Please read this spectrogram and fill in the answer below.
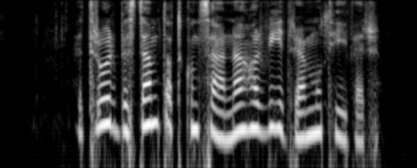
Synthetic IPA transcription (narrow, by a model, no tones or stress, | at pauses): jæɪt̪ʰɾuːɾbəst̪ɛmt̪ɑt̪kʰʊnsæːɳəɦɑːɾʋiːd̪ɾəmʊt̪ʰiːʋəɾ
